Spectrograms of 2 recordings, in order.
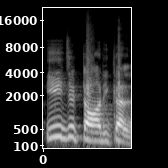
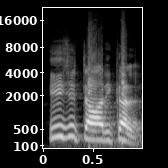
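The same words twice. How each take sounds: The two takes are said the same way.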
